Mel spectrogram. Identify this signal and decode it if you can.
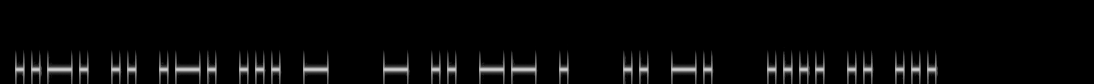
Morse code, heard as a keyed tone, about 15 wpm, 700 Hz. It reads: FIRST TIME IN HIS
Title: Sets of 5 Words Encore2 15wpm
